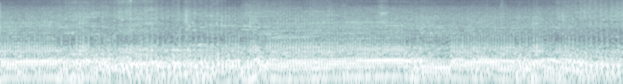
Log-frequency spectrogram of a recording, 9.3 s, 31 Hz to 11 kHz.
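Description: Suzuki Raider R150 Fi motorcycle's single-cylinder engine running steadily while being ridden, a continuous low drone.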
